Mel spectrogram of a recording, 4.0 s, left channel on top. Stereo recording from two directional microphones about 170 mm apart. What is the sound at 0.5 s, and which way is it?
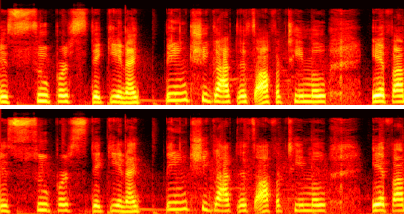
A woman's voice, 40° left (ahead or behind).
